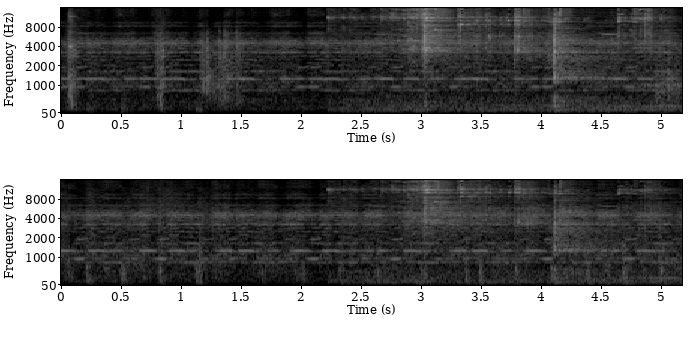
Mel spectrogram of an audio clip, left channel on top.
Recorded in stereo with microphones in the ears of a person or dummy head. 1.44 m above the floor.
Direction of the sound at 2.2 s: 15° left (ahead or behind).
